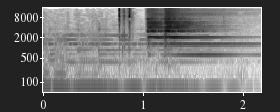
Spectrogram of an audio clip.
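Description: Subscribe-animation sound effects over a low electronic drone: two quick clicks, then a bell rings about a second in and fades away.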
